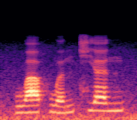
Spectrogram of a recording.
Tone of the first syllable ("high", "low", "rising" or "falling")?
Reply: rising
